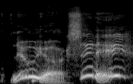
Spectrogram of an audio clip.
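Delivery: very high, drawn-out mock ad catchphrase; salsa commercial impression. Co-host echoing the salsa commercial catchphrase, hammed-up ad voice. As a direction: echo the ad line high and slow. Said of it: "the fucking salsa commercial".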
